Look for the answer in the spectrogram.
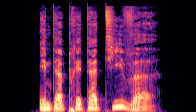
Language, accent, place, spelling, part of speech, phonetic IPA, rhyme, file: German, Germany, Berlin, interpretative, adjective, [ɪntɐpʁetaˈtiːvə], -iːvə, De-interpretative.ogg
- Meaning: inflection of interpretativ: 1. strong/mixed nominative/accusative feminine singular 2. strong nominative/accusative plural 3. weak nominative all-gender singular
